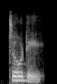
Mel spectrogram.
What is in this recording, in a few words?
"toady", Indian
